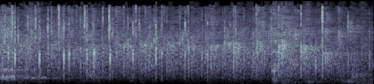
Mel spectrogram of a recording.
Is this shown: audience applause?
yes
